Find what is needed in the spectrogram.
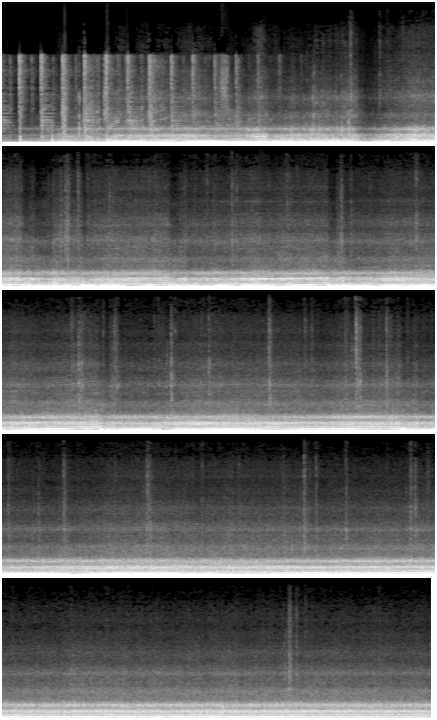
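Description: Honda Civic Type R hill-climb race car, heard from inside the cockpit: its four-cylinder engine pulls away from the start and accelerates hard, the note climbing and dropping back with each quick upshift, then holding a steady high-revving pitch for the last ten seconds.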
